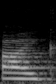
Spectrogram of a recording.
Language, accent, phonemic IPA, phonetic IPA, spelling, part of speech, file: Armenian, Eastern Armenian, /ɑjɡ/, [ɑjɡ], այգ, noun, Hy-այգ.ogg
- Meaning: 1. daybreak, dawn, morning 2. dawn (of), outset (of), start (of) 3. youth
